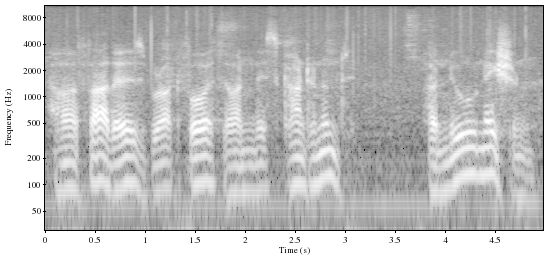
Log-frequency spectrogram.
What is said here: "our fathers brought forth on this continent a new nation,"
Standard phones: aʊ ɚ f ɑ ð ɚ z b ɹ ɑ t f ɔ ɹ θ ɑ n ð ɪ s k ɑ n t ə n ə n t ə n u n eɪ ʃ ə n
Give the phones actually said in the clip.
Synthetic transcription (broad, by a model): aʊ ɚ f ɑ ð ɚ z b ɹ ɑ t f ɔ ɹ θ n ð ɪ s k ɑ n t ə n ə n t ə n u n eɪ ʃ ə n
